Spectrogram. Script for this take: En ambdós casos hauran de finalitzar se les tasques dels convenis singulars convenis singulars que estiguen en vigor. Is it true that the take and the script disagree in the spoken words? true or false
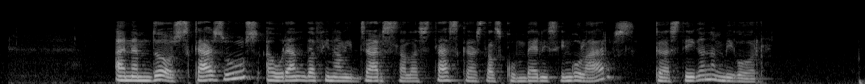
true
